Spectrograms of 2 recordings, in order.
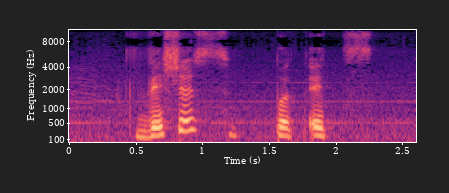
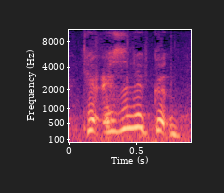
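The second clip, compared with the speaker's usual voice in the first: delighted; 7 semitones higher than usual. Real, not acted. Delighted by a game voice.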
